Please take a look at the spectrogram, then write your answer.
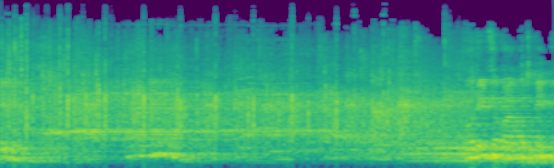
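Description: Wedding reception guests applaud in a sustained burst of clapping that swells toward the end, with voices audible over the crowd.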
